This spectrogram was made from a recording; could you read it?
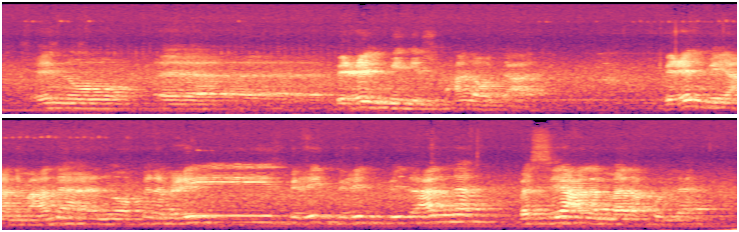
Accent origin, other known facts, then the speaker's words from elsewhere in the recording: Egypt; النصف الاخير عندنا في مصر غير النصف الاخير في ماليزيا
